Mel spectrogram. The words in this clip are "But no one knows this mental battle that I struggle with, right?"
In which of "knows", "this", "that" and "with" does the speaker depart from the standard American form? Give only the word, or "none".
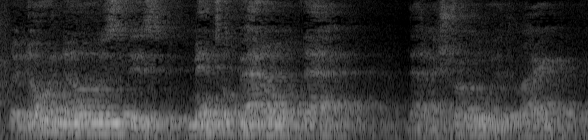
none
